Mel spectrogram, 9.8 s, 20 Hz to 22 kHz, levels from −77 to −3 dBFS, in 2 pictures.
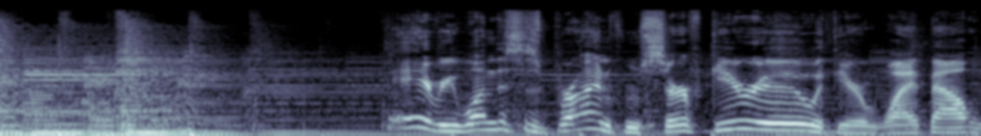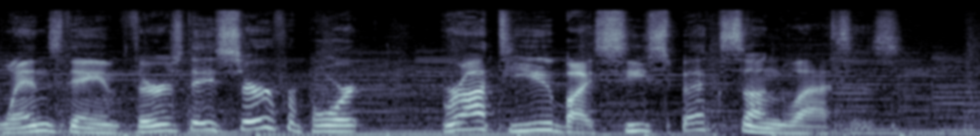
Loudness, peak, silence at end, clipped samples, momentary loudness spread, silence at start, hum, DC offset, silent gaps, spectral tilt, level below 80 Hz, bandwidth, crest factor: -20 LUFS; -4 dBFS; 0 s; under 0.1%; 14 LU; 0 s; none; under 0.1%; none; -4.5 dB/octave; -30 dBFS; 16 kHz; 16 dB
